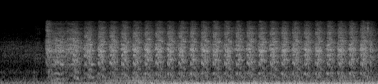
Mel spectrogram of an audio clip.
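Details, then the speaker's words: 2008 Toyota Innova 2KD diesel, no fault codes, complaint of no start, auto shutdown, fuel knock and low power: cranks and fires roughly at about three beats a second, won't settle and stalls; injector fault with low rail pressure. "start yan umaandar observe lang natin ha Ayan so talagang mamamatay mga calbaryo"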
